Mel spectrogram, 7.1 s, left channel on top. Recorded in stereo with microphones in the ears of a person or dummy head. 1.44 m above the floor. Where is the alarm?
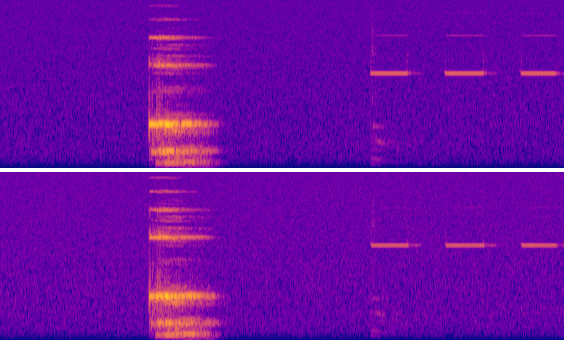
35° left (ahead or behind), 9 m.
